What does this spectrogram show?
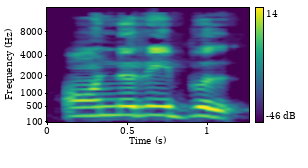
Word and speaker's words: honorable: An honorable. Honorable, h is silent, h is not stressed.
